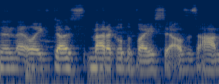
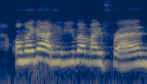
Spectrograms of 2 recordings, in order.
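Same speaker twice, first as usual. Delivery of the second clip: flamboyant, showy, charismatic delivery, pitched up; 6 semitones higher, 6 dB louder than usual. Retelling a pickup coach's opening line at a bar: imitating a flamboyant, charismatic guy. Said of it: "he was dressed really flamboyant. He was being really charismatic".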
